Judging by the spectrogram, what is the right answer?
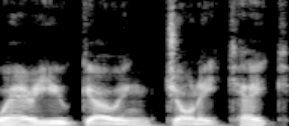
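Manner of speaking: sharp-toned fox voice. Reading a story aloud, voicing the fox: sharp fox voice. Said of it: "The fox called out in a sharp voice".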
